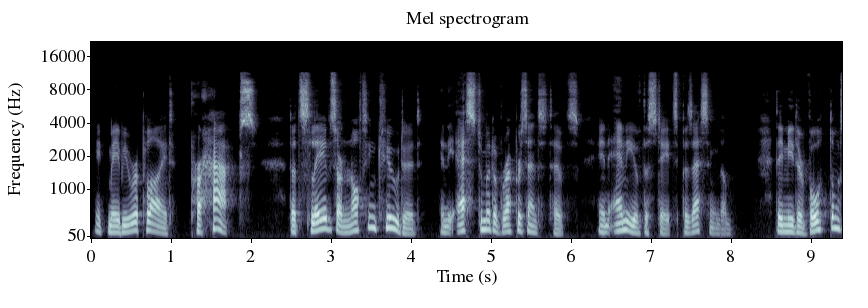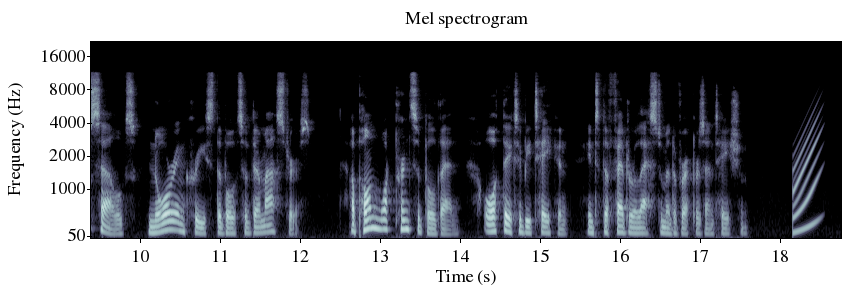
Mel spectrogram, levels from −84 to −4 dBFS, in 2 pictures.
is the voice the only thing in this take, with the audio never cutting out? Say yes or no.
no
